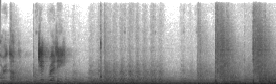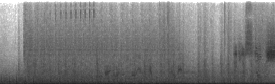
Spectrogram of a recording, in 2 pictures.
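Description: Weapons on an enemy spaceship in Starfield fire in loud, continuous booming bursts and heavy blasts that fill the scene. A voice speaks partway through.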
